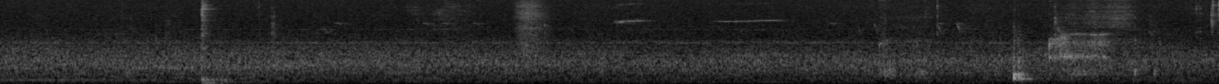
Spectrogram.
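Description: A man taking a long drink of hazy IPA from a glass over steady room noise, a low hum stopping about a second in with a soft thump just after. A short knock comes near the end, as the glass is lowered.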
